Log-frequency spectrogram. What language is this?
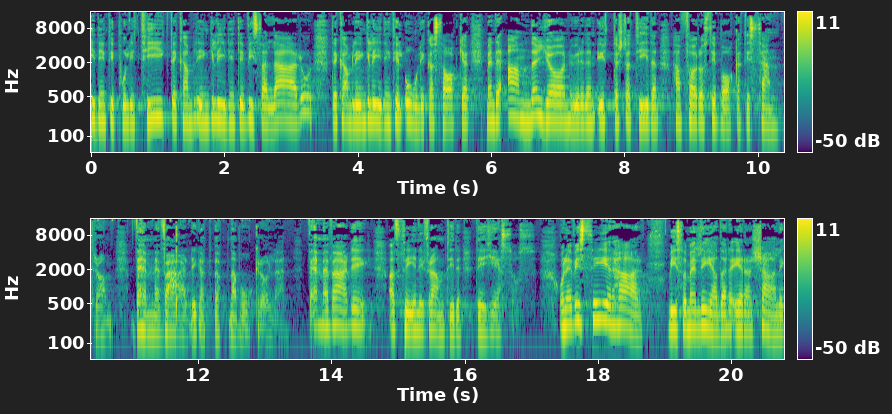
Swedish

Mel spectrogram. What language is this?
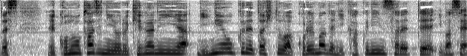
Japanese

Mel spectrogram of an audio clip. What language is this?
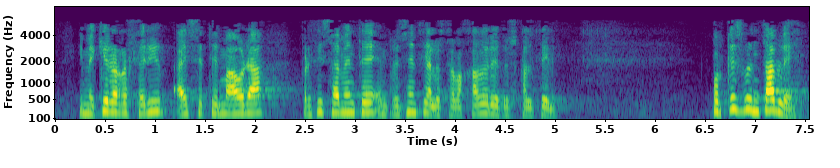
Spanish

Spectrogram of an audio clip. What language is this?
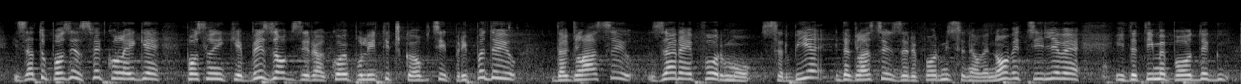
Serbian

